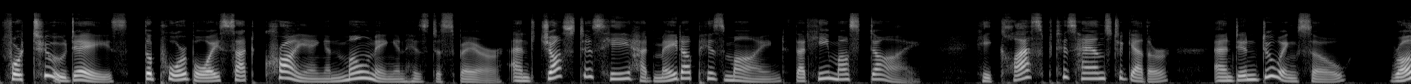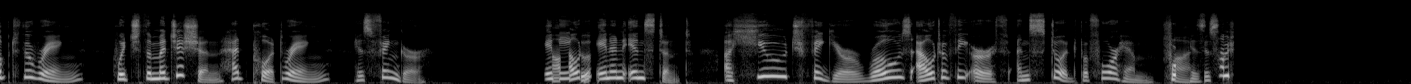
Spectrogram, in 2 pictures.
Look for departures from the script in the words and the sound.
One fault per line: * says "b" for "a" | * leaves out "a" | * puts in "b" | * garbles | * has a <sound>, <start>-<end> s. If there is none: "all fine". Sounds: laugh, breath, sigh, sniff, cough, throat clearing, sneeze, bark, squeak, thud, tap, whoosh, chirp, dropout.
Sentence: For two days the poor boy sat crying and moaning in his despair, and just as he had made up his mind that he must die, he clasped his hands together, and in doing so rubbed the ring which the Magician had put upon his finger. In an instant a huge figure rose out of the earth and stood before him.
* says "ring" for "upon"
* garbles
* garbles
